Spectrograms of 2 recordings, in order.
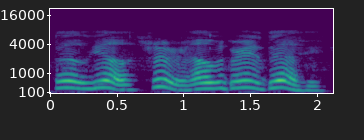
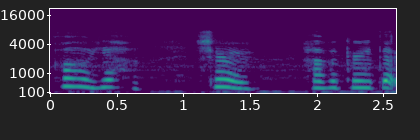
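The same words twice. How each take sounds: First: Higher, drawn-out clerk voice; put-on character voice with swooping pitch; Rite Aid guy impression. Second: High, soft, compliant voice; small, high voice of someone under a spell; persuaded clerk. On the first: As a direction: give the sign-off in the store guy's goofy voice. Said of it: "I love that guy's voice so much". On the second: Acted. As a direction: agree softly in a higher pitch. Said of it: "And then be like".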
